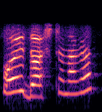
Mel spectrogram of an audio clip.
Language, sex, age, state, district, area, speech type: Bengali, female, 30-45, West Bengal, Darjeeling, rural, conversation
